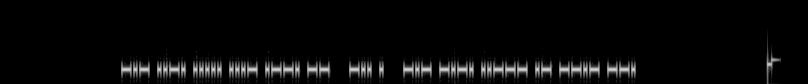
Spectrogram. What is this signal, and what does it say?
Morse code, heard as a keyed tone, about 37 wpm, 700 Hz. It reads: KF5VPM DE KC2AQG
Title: USA Callsign DE Callsign - 6 Characters - 40wpm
